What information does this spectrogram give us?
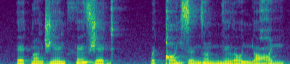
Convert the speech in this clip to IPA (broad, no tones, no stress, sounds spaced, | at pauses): ɛ ɡ͡b ɑ̃ ɡ ʒ ɛ̃ ɡ θ ɛ̃ z ʒ ɛ ɡ | k͡p ə ǃ ɔ j z ə n z ɔ̃ d n d ɛ̃ l ɔ ɲ ɒ ʕ i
